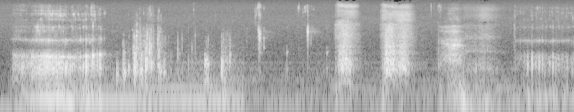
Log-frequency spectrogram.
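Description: Wet mouth noises of aroma researchers in Potsdam tasting food noisily for their job: lip-smacking and chewing, then a couple of sharp slurping or sniffing bursts, and a longer noisy slurp near the end. No one speaks.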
